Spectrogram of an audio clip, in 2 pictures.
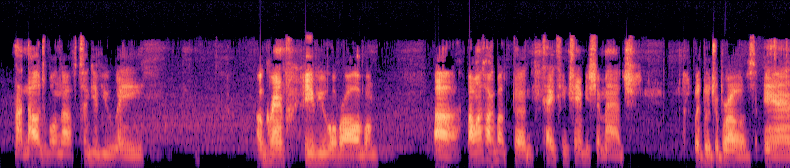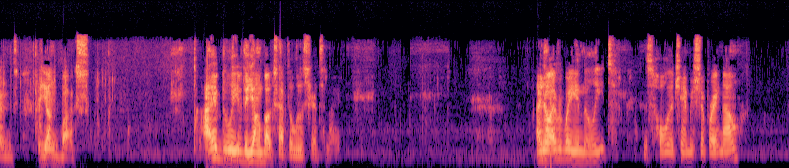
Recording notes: live from the PWP Express (his car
